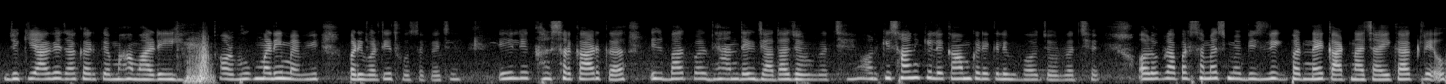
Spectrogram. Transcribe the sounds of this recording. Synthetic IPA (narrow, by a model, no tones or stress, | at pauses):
d͡ʒoːkiaːɡed͡ʒakəɾkeməɦamaːɾiɔːɾbʱukməɾimẽbʱipəɾɪbəɾt̪ɪt̪ɦosəkɛt͡ʃʰɛ | eɦliekʰəɾsəɾkaːɾkaɪsbaːd̪̚pəɾd̪ʱjaːnd̪eːkʰd͡ʒjaːd̪ad͡ʒəɾuɾət̪t͡ʃʰɛɔːɾkɪsaːnkelijekaːmkəɾekeliebʱibɐɦʊt̪d͡ʒəɾuɾət̪̚t͡ʃʰɛ | ɔːɾokɾapəɾsəməsmẽbɪd͡ʒlipəɾnəĩkaːʈnat͡ʃaːɦikakle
